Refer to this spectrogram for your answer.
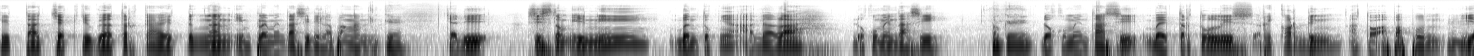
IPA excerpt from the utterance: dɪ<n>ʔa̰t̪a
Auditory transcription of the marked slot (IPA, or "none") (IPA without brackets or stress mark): ŋ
